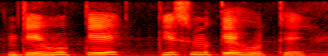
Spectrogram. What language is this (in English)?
Chhattisgarhi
